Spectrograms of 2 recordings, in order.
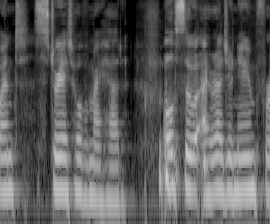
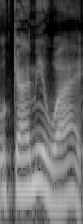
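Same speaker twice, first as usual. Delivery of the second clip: ordinary talk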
